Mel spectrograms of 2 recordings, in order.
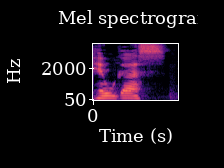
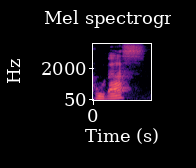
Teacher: Mais je crois que dans les Landes, ils disent ça Hugas, avec un ou et pas avec la diphtongue eu. Donc on va dire Hugas.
